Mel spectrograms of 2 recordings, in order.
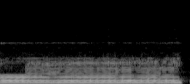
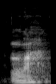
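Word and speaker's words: الله: sini ketika dia menghadapi kata Allah tanda baca sebelumnya adalah Farha maka penyebutan ataupun cara membacanya adalah dengan sebutan loh ya loh ya bukan lilele apa namanya bukan lah tapi loh loh ya illallahu kecuali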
